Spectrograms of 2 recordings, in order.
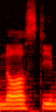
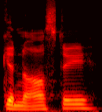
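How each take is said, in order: First: The word starts with an N sound. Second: The word starts with a hard G sound. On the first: The speaker calls it right. "it's supposed to be Nasty Nork" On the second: The speaker calls it wrong. "pronouncing it wrong"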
